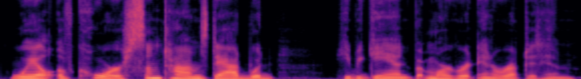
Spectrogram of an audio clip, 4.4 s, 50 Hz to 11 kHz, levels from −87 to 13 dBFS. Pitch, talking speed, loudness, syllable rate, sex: 195 Hz, 150 wpm, -17 LUFS, 6.0 syllables/s, female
